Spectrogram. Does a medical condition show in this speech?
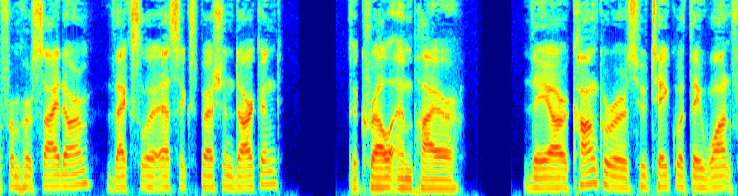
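No.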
